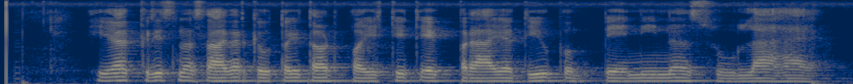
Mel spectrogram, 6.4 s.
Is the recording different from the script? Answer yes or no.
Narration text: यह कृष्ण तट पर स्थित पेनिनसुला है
yes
